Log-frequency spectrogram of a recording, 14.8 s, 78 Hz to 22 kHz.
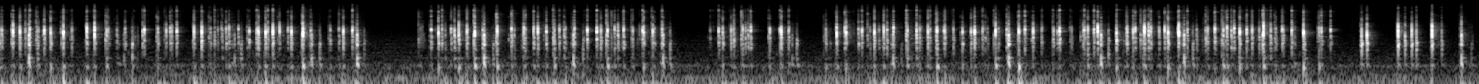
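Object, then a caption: Mechanical keyboard, aluminium case with ABS keycaps. A custom Matrix 8xv 2.0 mechanical keyboard with INK Black switches, a dark aluminium case and black and red ABS keycaps is typed on by the fingertips of one hand. Rapid, dense runs of short, bright clacks with no ring are heard, with brief pauses around 4, 7 and 8 seconds.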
